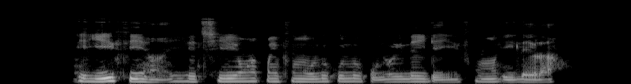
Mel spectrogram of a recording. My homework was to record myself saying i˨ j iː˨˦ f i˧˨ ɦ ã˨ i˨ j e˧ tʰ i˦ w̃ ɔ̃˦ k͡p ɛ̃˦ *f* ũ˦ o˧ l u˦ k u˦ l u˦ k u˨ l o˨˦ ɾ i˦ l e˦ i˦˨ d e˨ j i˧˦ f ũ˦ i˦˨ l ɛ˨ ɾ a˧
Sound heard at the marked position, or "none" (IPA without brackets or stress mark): f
